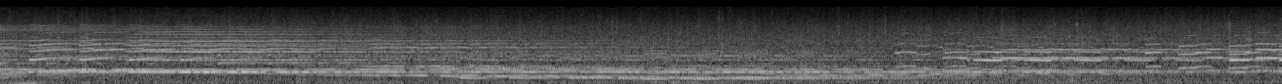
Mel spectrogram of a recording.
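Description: Slow woodwind melody of long, gliding held notes that dip lower midway and climb again near the end, over a steady hiss of rain.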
